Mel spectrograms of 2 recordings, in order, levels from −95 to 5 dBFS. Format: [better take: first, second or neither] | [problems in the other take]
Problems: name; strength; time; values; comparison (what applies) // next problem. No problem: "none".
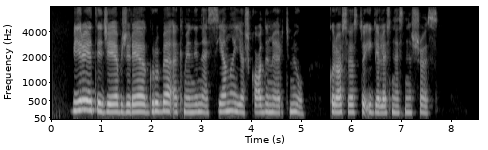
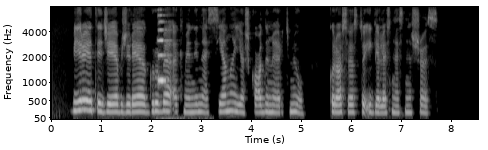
first | noise reduction (classical method Wiener filter)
